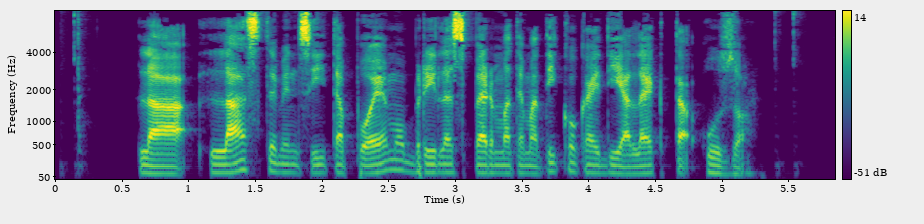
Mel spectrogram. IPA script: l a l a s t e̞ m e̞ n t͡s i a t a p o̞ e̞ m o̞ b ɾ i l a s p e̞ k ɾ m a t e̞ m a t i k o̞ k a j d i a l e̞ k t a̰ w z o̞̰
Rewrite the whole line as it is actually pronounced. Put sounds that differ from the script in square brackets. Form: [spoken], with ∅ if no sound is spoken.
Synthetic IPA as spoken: l a l a s t e̞ m e̞ n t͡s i [i] t a p o̞ e̞ m o̞ b ɾ i l a s p e̞ [∅] ɾ m a t e̞ m a t i k o̞ k a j d i a l e̞ k t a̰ [u] z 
